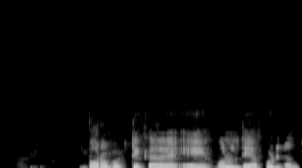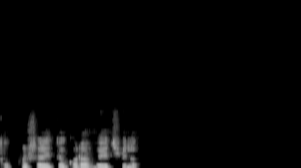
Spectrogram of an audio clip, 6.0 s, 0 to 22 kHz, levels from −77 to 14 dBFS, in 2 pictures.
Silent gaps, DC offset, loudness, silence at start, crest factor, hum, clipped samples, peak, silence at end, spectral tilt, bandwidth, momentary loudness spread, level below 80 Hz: none; under 0.1%; -15 LUFS; 0.8 s; 16 dB; none; under 0.1%; -2 dBFS; 1.65 s; -8.5 dB/octave; 6.6 kHz; 11 LU; -48 dBFS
